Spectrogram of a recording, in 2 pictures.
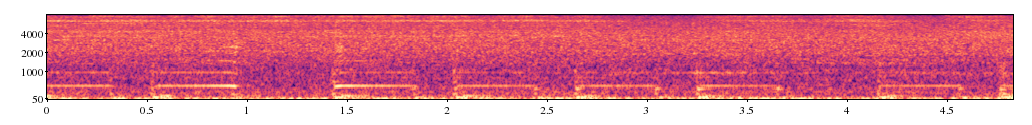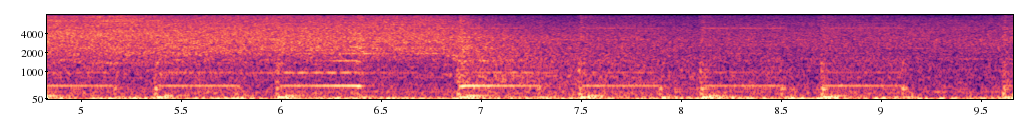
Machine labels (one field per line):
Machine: slide rail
